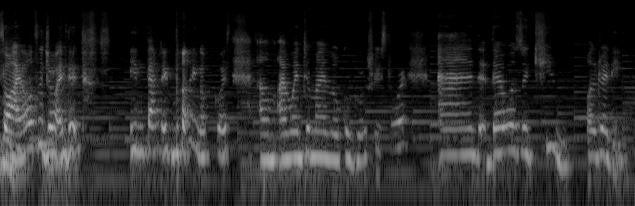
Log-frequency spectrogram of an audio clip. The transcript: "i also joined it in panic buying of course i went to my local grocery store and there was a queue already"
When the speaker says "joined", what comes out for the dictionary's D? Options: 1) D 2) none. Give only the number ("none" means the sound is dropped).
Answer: 1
